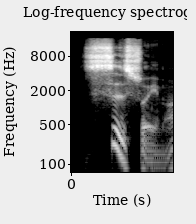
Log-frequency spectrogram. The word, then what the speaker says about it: 泗水: 哈，这名男子是来自印尼的第二大城，叫做泗水嘛，嗯、这个字怎么念呢、啊？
